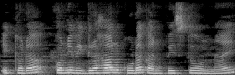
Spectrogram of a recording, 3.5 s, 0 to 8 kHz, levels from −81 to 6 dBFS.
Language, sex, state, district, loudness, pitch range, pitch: Telugu, female, Andhra Pradesh, Sri Satya Sai, -16 LUFS, 245-270 Hz, 255 Hz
